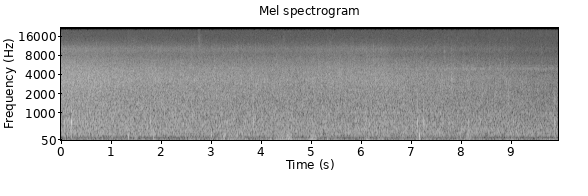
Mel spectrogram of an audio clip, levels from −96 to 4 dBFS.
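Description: USB whine enters at 3.47 s and continues to the end of the clip, a steady tone fixed at 1 kHz that sits roughly 25 dB below the sound itself. A USB device draws current in bursts locked to the bus's 1 ms frame timing, and that periodic load leaks into the audio path through shared power or ground. The result is a thin, constant whine that stays at the same pitch under everything else, from its entry onward.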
